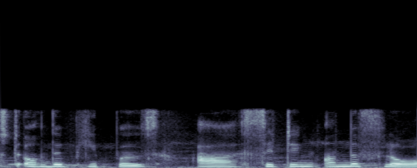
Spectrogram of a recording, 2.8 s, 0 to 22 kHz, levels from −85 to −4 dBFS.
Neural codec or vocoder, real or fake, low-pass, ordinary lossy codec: codec, 16 kHz, 6 kbps, DAC; fake; none; none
